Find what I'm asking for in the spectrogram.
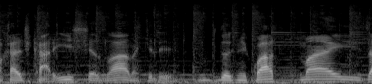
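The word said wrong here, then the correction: Charisteas: Então, Caricias lá, que a gente tentou pra caralho pronunciar o nome, se chama Haricias.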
